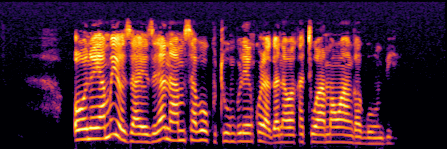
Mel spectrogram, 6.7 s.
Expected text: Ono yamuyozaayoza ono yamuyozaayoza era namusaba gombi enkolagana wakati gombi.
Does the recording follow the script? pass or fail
fail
